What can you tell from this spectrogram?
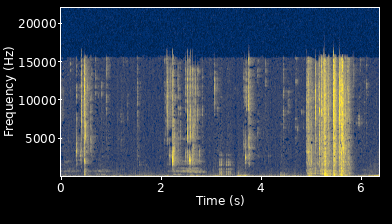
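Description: Spoon basting a baked ham with pineapple and cherry pan juices in a foil-lined roasting pan: a few faint, short wet scrapes and dribbles, the loudest a burst of nearly a second about five seconds in.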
